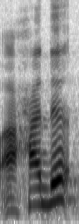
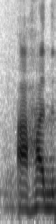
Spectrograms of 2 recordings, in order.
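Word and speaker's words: أحد: Ahad itu pakai dal. Iya, kita pakai ta. Dia pakai ta. Qul huwallahu ahad. Nah, salah. Harus qalqalah. De.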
